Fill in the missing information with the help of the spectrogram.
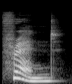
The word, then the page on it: friend: American English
